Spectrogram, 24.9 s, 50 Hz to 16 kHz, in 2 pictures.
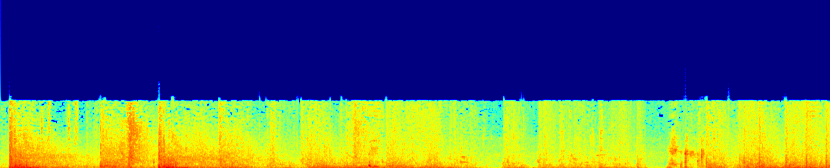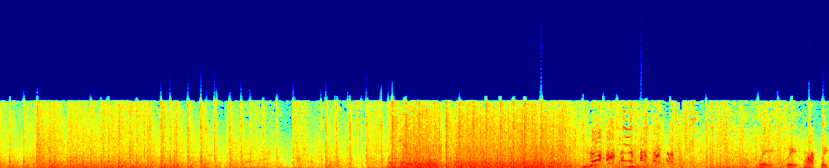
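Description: Gunfire in the video game Fortnite during a 50 versus 50 match, dense bursts and booming shots rolling continuously across the whole stretch, loud and busy, with players talking over it.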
